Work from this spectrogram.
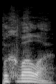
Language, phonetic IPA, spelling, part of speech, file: Russian, [pəxvɐˈɫa], похвала, noun, Ru-похвала.ogg
- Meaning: praise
